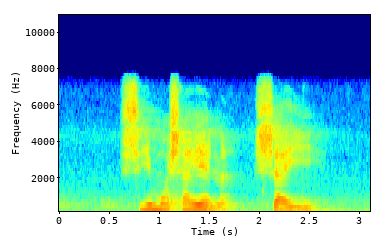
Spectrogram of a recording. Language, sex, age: Tsonga, female, 20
